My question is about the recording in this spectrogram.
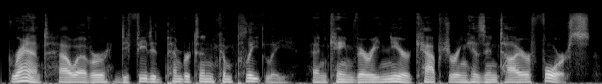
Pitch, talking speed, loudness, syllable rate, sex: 110 Hz, 130 wpm, -18 LUFS, 5.1 syllables/s, male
